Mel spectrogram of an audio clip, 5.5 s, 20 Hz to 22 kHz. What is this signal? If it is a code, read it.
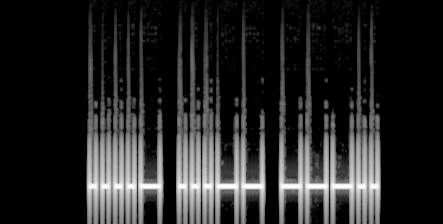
Morse code, heard as a keyed tone, about 15 wpm, 700 Hz. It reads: 438
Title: Numbers - 3-Digit 15wpm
